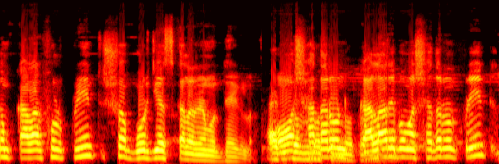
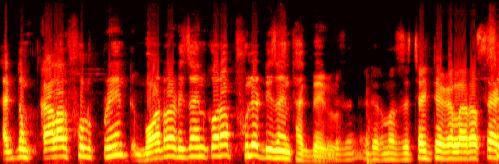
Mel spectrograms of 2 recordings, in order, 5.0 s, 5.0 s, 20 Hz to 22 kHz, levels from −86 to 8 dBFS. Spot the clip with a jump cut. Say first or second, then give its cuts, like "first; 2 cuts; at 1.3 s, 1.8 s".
first; 1 cut; at 2.6 s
